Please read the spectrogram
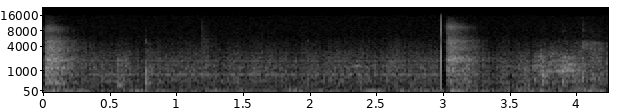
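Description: Wire cutters snipping through the protruding metal staple ends of a plastic-welder repair on a 3D-printed plastic helmet: two sharp clicks, one at the very start and one about three seconds in.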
